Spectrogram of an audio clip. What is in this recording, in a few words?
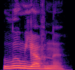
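"лымъявны" Komi, female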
